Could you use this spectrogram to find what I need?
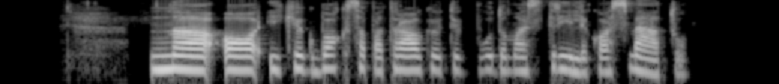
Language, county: Lithuanian, Vilnius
